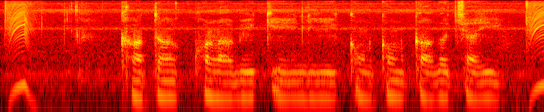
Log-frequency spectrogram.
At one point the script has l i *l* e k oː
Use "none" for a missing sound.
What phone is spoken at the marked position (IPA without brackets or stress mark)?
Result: none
